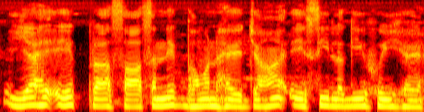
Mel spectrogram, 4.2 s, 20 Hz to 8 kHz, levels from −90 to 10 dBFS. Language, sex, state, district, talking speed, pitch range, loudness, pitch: Hindi, male, Arunachal Pradesh, Lower Dibang Valley, 140 wpm, 130-150 Hz, -14 LUFS, 140 Hz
